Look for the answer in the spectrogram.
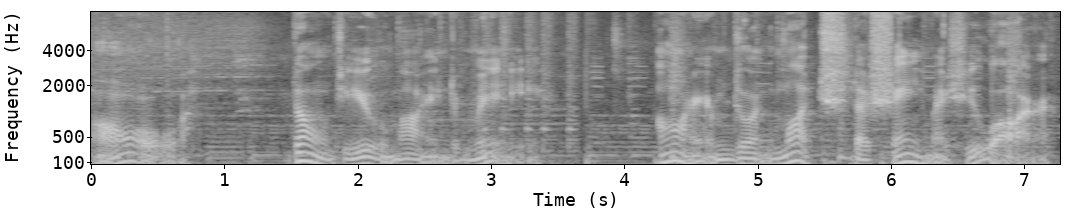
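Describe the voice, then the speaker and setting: A genteel, eccentric gentleman spy in a noir audio drama, with an extremely deep, gravelly voice. He is pompous and teasing, and his theatrical lines rise and fall in big swoops over guitar music. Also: expressive, heavily acted. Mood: suavely amused. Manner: pompous, theatrical, drawn-out flowery phrasing. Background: plucked guitar music.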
